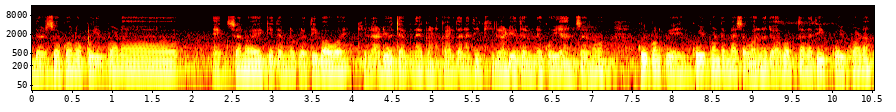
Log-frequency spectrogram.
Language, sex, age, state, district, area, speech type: Gujarati, male, 18-30, Gujarat, Ahmedabad, urban, spontaneous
